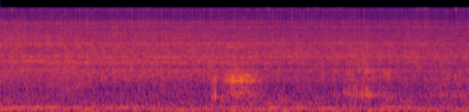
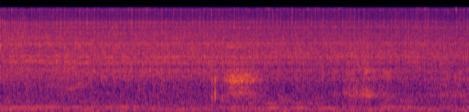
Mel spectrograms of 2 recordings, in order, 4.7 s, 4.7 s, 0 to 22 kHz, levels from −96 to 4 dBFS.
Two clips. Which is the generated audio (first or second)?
first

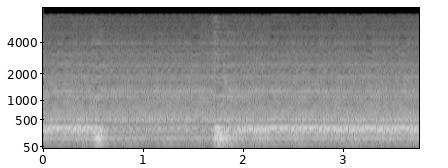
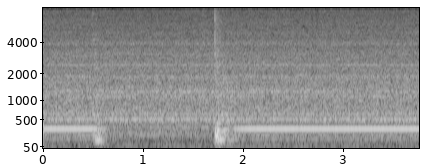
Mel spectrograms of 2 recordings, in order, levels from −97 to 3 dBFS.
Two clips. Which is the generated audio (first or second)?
first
